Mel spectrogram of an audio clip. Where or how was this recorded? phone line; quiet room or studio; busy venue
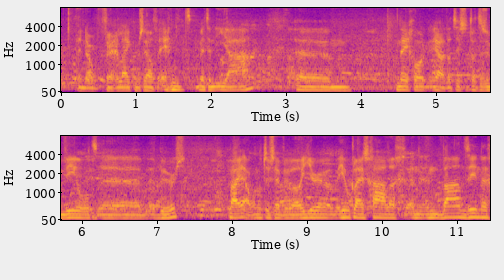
busy venue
